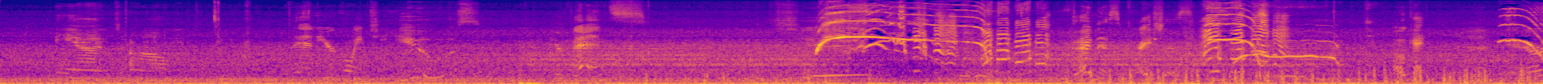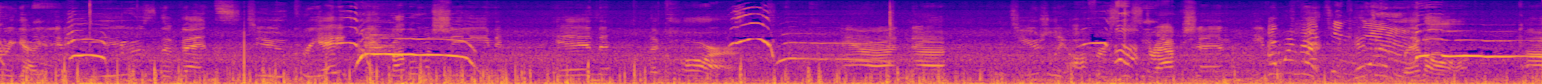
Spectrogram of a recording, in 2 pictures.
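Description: Steady road and engine noise inside a moving car's cabin, with children's high-pitched squeals and shrieks breaking in again and again, most of all from about eight seconds in.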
